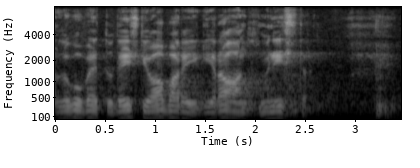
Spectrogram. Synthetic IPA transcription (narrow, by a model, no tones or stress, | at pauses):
luɡupe̞ːt̪ːˑud̪e̞ːst̪ivɑbɑɾiːɡiɾɑɦɑnd̪̥usminist̪r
